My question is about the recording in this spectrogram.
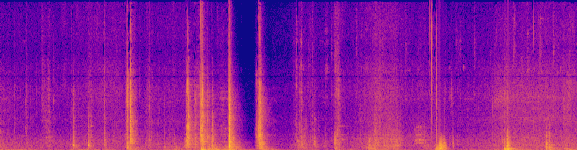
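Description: Irregular knocks and thuds of someone moving about a small boat's cabin: footsteps on the floor and the bump of a door, several hard knocks close together a little before the middle.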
